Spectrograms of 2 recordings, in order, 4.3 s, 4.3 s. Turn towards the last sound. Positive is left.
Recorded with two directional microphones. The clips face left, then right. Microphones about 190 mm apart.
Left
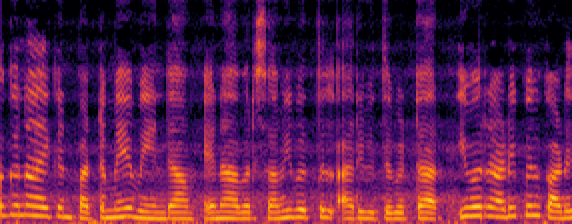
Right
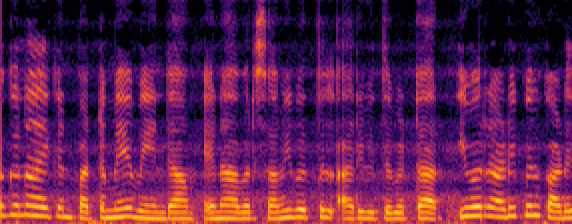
turn(degrees=-35)  # may be behind; listen again after turning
